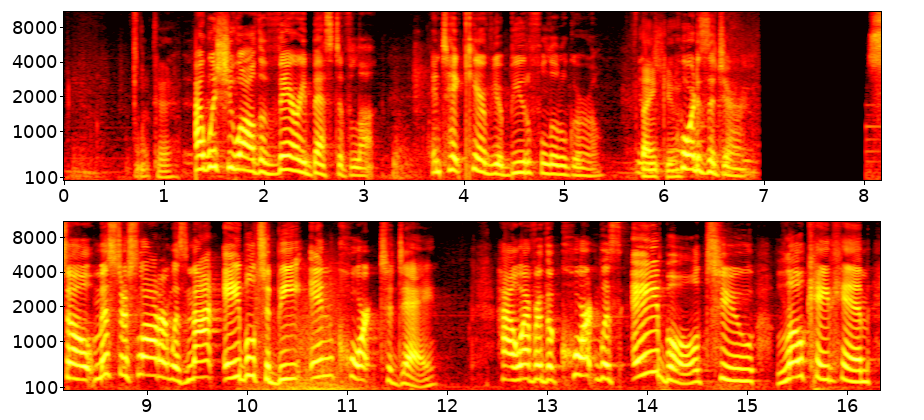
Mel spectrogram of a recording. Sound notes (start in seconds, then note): none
